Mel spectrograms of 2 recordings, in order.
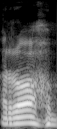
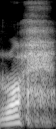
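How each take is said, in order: First: The h sound is a light, plain breath. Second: The h sound is harsh, from the throat. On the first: The speaker calls it wrong. "অধিকাংশ লোক রহ বলবে, কিন্তু ওইটা বললে ভুল হবে" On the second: The speaker calls it right. "বলতে হবে রহ"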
